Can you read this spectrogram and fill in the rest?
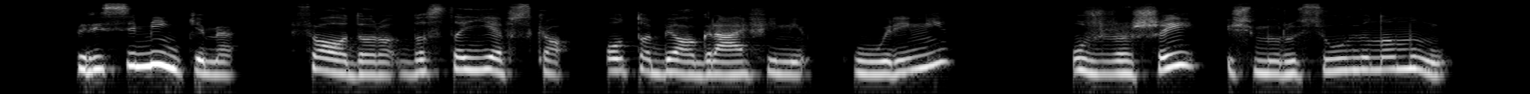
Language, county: Lithuanian, Vilnius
